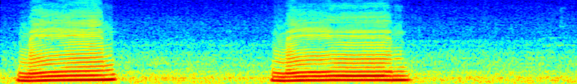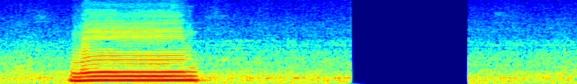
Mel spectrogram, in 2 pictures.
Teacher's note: یہ دونوں ہونٹوں کے خشک حصہ سے ادا ہوتا ہے۔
